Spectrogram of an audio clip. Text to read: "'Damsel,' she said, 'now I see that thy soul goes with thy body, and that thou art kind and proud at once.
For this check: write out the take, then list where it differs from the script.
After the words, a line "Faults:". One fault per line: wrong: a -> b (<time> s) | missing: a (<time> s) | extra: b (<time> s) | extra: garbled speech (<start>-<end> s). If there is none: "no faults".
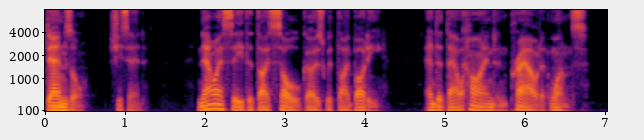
"'Damsel,' she said, 'now I see that thy soul goes with thy body, and that thou kind and proud at once.
Faults:
missing: art (5.3 s)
